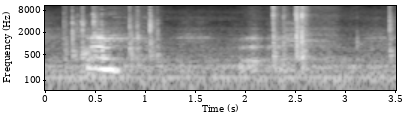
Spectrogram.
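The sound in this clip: Computer keyboard being typed on, with quiet, irregular clicks of keys in short clusters and brief gaps between them.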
